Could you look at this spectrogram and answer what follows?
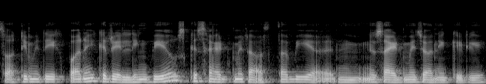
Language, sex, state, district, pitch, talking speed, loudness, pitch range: Hindi, male, Chandigarh, Chandigarh, 115 Hz, 285 wpm, -18 LUFS, 110-125 Hz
